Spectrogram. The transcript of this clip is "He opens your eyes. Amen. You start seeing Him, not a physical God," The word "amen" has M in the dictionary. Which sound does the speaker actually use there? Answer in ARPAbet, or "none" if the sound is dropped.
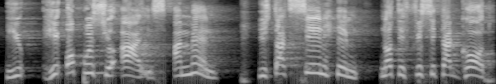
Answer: M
